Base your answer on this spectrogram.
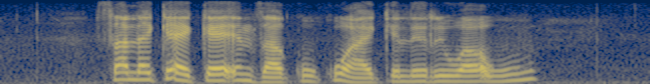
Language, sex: Tsonga, female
